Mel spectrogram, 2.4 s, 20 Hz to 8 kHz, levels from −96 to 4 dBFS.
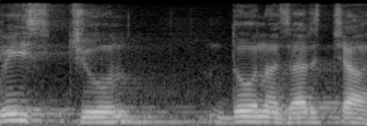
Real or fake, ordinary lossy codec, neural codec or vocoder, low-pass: real; none; none; 7.2 kHz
